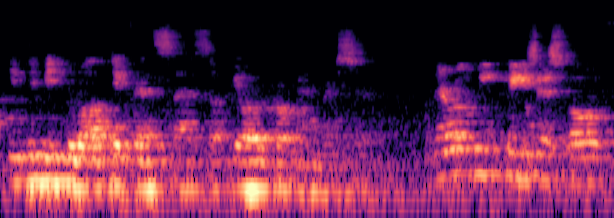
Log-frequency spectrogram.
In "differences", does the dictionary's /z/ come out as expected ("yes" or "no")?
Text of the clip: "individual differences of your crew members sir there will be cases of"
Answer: no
